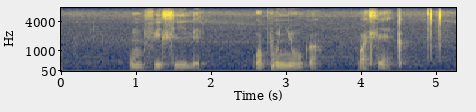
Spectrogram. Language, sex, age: Zulu, male, 24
